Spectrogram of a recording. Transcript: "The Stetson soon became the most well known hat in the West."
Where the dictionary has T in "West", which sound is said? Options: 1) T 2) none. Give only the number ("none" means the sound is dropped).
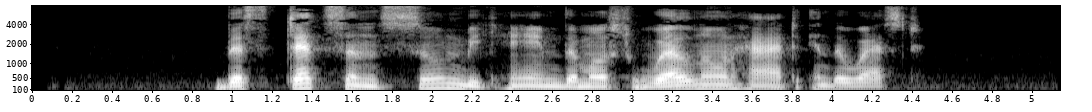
1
